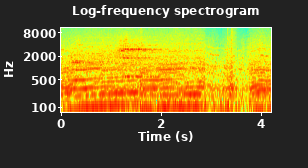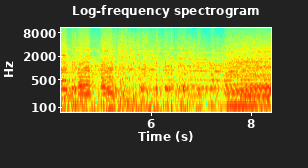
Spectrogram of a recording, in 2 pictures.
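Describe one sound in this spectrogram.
A racing car engine roars at high revs, dropping in pitch as it shifts down.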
